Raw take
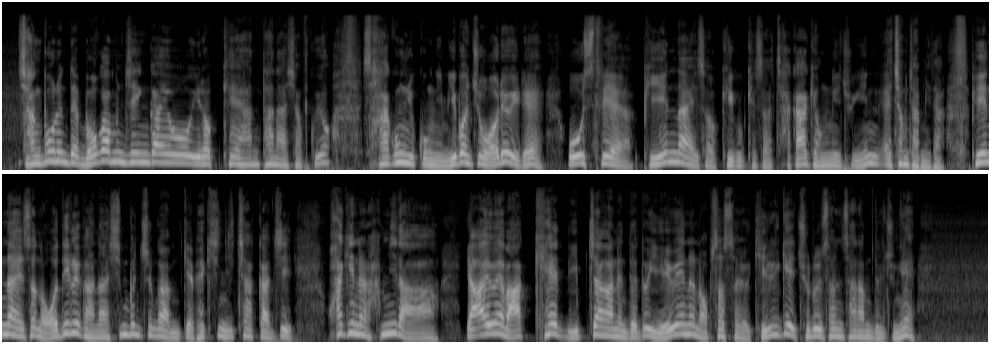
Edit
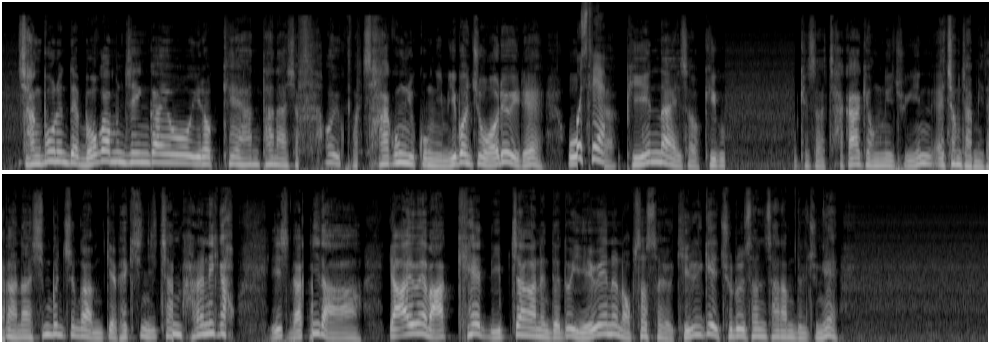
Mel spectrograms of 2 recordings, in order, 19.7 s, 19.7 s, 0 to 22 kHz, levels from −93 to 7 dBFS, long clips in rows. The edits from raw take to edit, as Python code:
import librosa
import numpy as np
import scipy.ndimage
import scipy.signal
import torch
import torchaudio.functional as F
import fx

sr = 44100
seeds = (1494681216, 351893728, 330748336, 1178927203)

y = fx.edit(x, sr, fx.reverse_span(start_s=2.96, length_s=0.59),
    fx.speed_span(start_s=5.75, length_s=0.45, speed=1.62),
    fx.insert_room_tone(at_s=7.4, length_s=0.7),
    fx.cut(start_s=9.37, length_s=1.3),
    fx.reverse_span(start_s=12.35, length_s=1.4), tone=tone)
